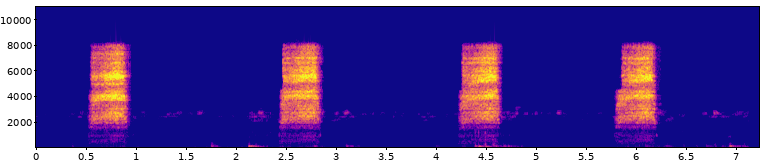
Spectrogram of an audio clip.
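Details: Owl box at night, 22 April 2024, three owlets while food is brought in: four raspy hissing screeches roughly every 1.7 seconds, over steady low rustling and scratching from the chicks moving about.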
